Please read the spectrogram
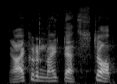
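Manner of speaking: usual speaking voice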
